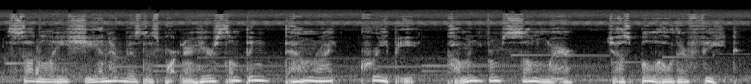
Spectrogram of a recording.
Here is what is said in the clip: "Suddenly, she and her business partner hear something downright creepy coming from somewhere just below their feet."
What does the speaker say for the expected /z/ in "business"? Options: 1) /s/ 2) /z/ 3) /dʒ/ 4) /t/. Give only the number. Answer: 2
